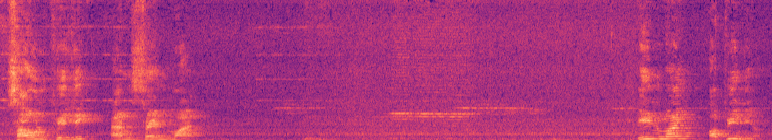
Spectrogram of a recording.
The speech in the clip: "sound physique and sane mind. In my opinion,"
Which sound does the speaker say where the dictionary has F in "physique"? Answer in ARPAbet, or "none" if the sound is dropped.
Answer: P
